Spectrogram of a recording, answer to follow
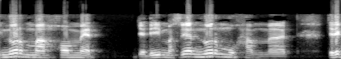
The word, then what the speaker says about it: Nurmagomedov: Jadi tulisnya Magomed, tapi bacanya Mahomet. Kan gitu kan ya. Jadi Nur Magomedov itu jadi Nur Mahomet.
